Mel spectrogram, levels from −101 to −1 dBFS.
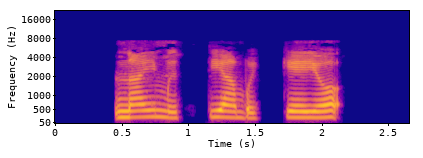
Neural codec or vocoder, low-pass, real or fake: none; 7.2 kHz; real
